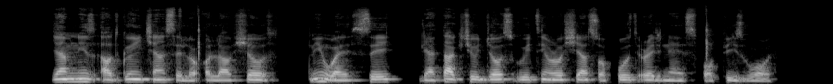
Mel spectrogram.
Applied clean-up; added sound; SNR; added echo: neural mask model RNNoise.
